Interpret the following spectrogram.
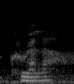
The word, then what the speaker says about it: Cruella: No, let me say it like Emma Stone. Curella.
